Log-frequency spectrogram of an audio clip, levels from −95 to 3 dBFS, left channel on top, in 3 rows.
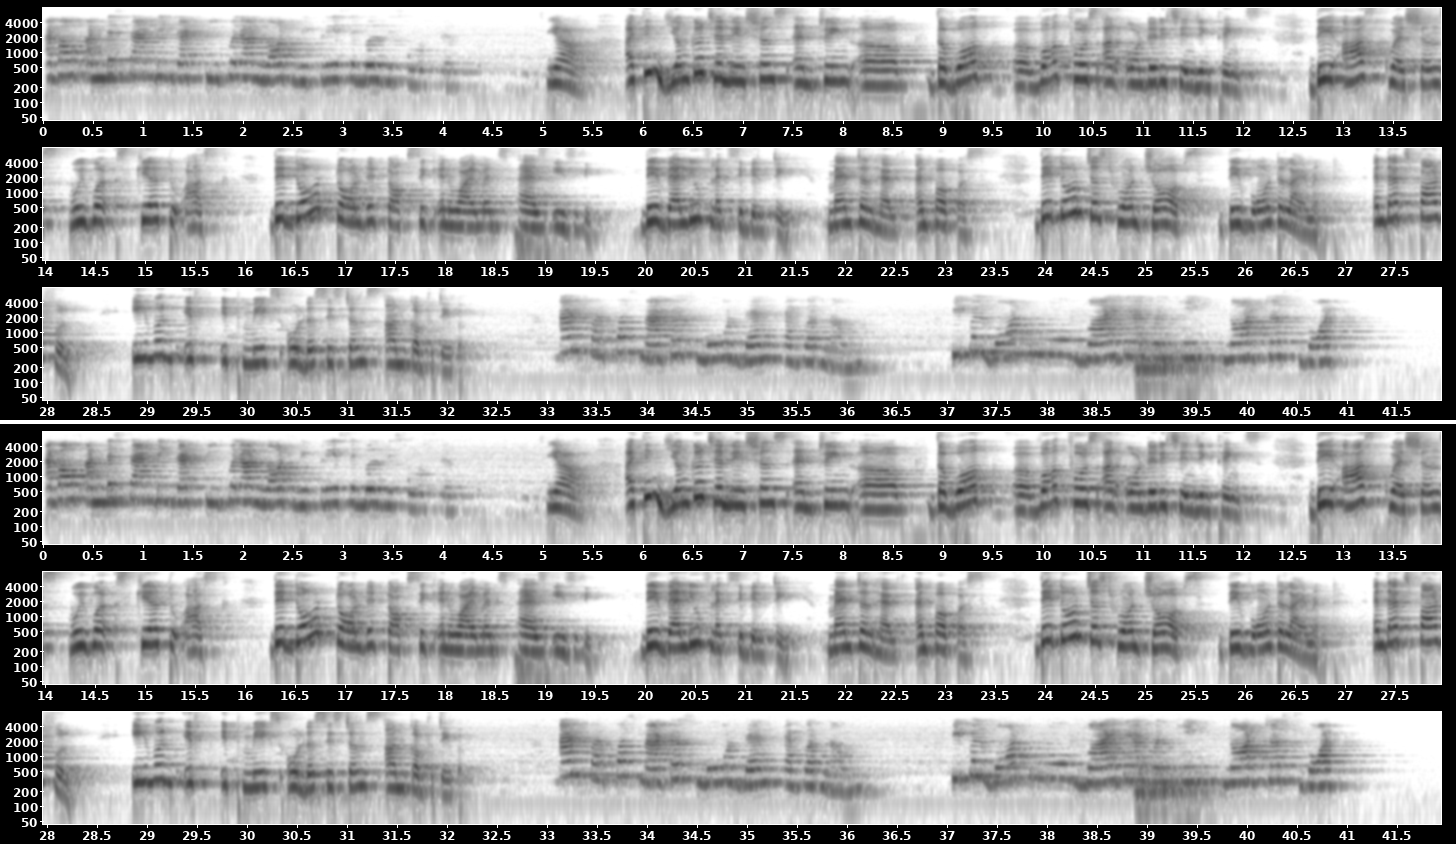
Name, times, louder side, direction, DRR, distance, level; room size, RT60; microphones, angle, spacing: voice 1, 0.0-4.1 33.1-36.2 37.0-40.8, right 4 dB, 70° right, 2.6 m, -34 dB
voice 2, 5.0-5.4 5.8-9.4 9.7-12.0 12.7-15.7 16.2-19.5 20.0-21.4 21.8-23.3 23.9-25.6 25.8-26.8 27.3-28.2 28.8-32.1, right 2 dB, 15° right, 0.7 m, -29 dB
19.0 x 16.0 x 8.9 m
head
